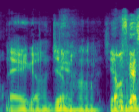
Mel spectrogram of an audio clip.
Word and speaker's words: Gyllenhaal: Jake Gyllenhaal. Yeah, see? Yeah. Just say Gillette. That's trending anyway. See, I have some comedic timing. Just say Jake Gillette. Gyllenhaal. There you go. Gyllenhaal.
